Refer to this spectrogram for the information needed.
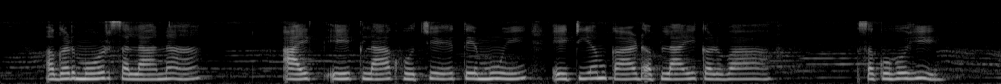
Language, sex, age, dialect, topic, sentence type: Magahi, male, 18-24, Northeastern/Surjapuri, banking, question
